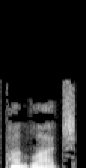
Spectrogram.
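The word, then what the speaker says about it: Pentlatch: There are now two semi-speakers of the language and about 20 people learning Pentlock, pronounced Puntluch, after the last speaker died in the 1940s.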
